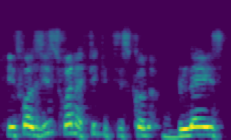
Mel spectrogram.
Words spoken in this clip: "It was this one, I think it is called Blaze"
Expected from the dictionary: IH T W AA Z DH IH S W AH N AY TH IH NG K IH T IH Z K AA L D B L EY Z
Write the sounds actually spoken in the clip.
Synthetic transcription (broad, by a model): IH T W AA Z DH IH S W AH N AY TH IH NG K IH T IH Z K AA L D B L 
